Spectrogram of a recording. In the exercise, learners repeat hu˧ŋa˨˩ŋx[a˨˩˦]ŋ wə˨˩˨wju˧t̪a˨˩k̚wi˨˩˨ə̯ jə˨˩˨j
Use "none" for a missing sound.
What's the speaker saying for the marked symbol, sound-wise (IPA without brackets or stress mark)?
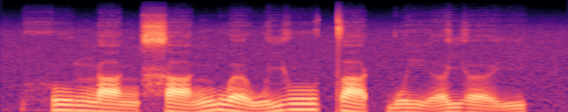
a˨˩˦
